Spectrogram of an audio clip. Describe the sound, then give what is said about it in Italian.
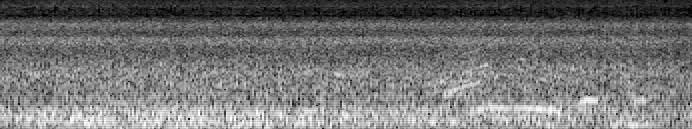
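Ocean waves wash steadily onto a beach, a continuous broad hiss of surf without distinct breaks, fairly loud throughout, with a few faint high tones drifting above it. “Appena arriva la prima onda, si tuffa e nuota sott'acqua.”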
